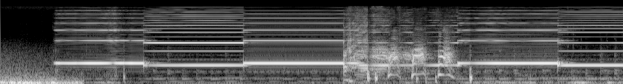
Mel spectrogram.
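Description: Cruise ship's alarm signal sounding in a cabin: a steady two-tone signal that alternates between two pitches about once a second, starting after a short rushing noise, with a brief jumble of other sound midway. It was a test alarm.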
